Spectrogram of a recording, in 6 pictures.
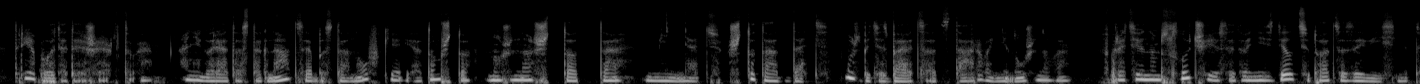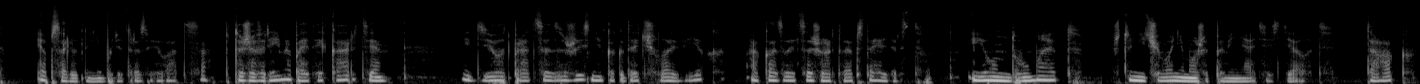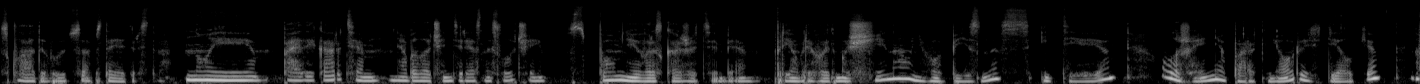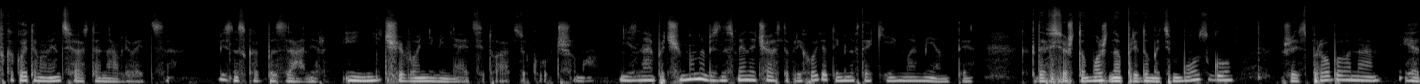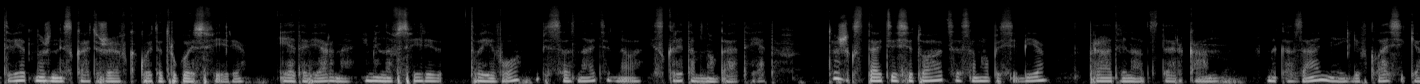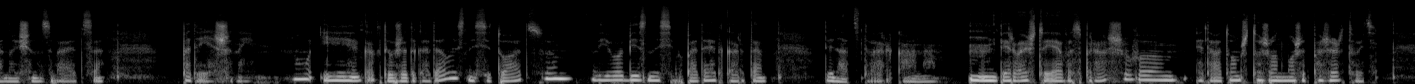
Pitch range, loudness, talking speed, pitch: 150-190 Hz, -29 LUFS, 135 wpm, 165 Hz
